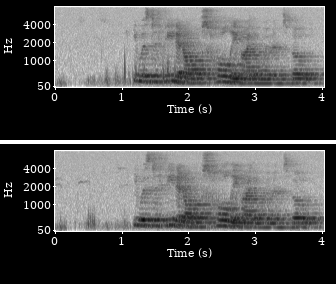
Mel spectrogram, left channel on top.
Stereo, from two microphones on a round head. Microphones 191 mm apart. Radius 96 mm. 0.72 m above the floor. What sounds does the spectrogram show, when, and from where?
1.2 s a woman speaking: 75° left (ahead or behind), 5.5 m; by 3.8 s 85° left, 7 m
